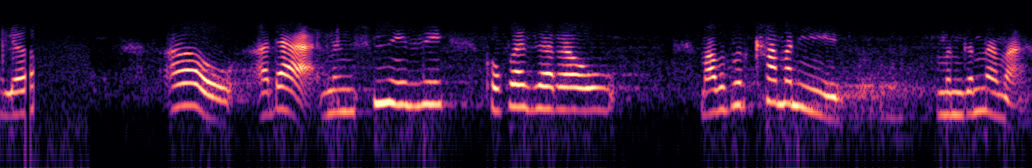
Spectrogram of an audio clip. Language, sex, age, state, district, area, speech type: Bodo, female, 45-60, Assam, Kokrajhar, rural, conversation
